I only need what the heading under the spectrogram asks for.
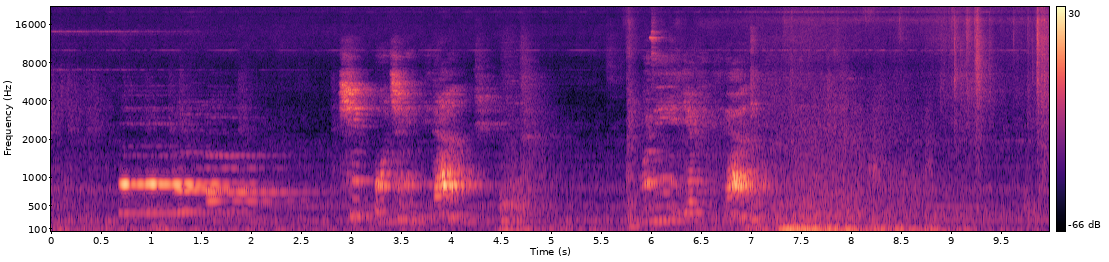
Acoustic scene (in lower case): elevator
